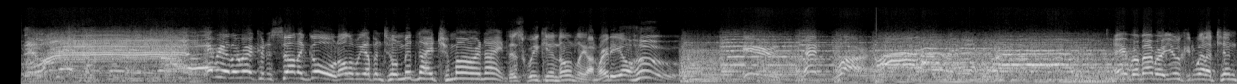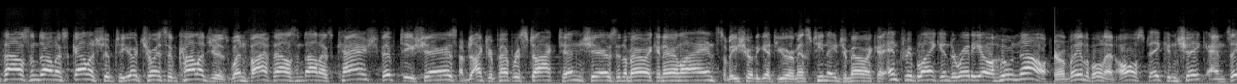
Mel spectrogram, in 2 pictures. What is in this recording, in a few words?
aircheck; 1967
